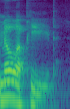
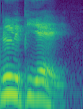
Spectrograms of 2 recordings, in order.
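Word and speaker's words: Millepied: Millipede. But it turns out... – Oh, no! – It turns out he's a French dancer, so it's pronounced Benjamin Millipied.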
